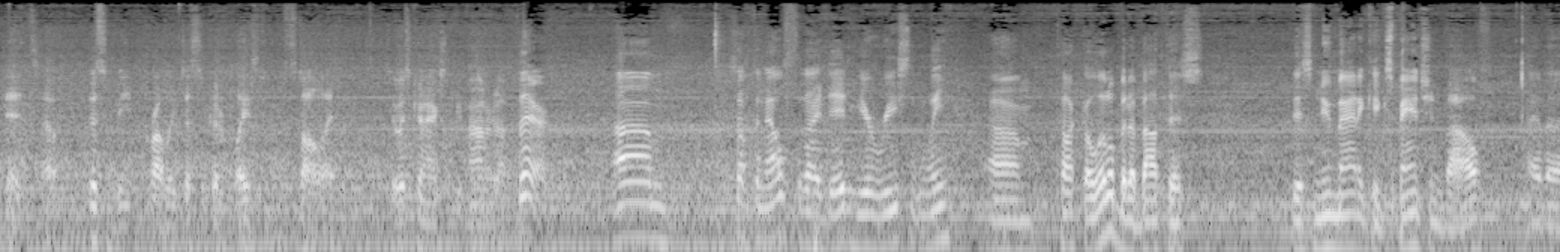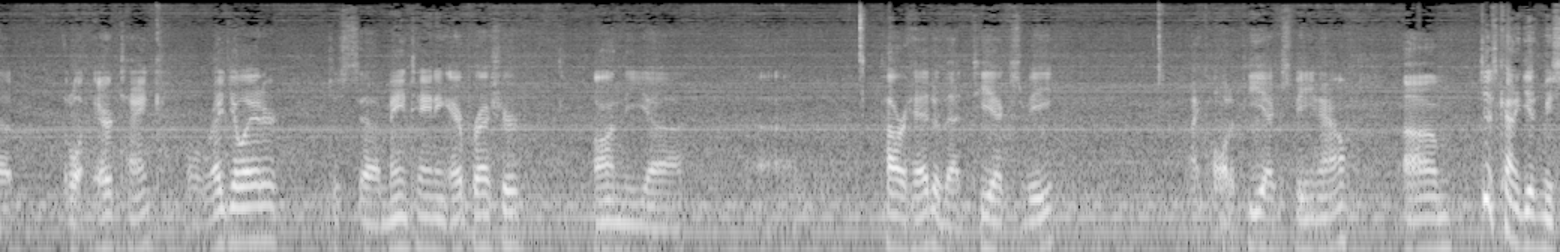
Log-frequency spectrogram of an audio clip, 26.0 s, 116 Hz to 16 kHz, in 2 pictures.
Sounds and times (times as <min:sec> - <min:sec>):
Speech: 0:00.0 - 0:10.1, 0:10.8 - 0:19.6, 0:20.2 - 0:21.8, 0:22.9 - 0:26.0.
